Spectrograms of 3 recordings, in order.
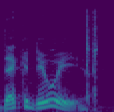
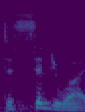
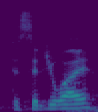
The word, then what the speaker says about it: Decidueye: next starter up is deca dewey dude it's pronounced decidueye you know that right decidueye it's name comes from deciduous and i you know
